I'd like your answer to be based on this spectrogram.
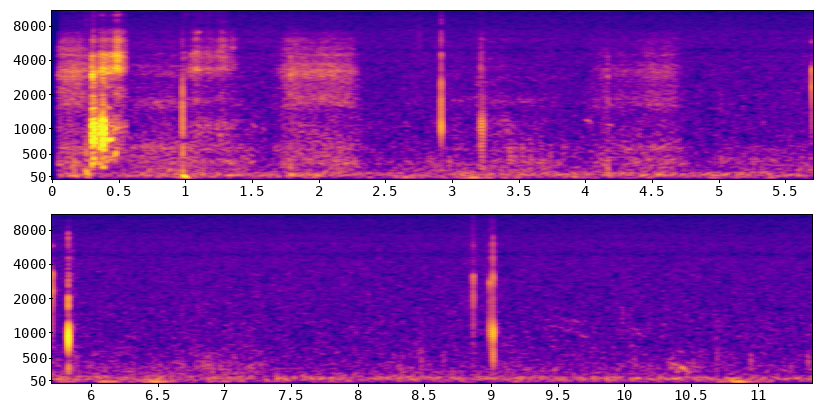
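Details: Four-day-old newborn baby boy with hiccups.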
